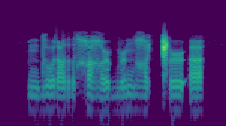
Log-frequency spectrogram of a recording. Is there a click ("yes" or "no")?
yes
